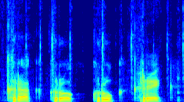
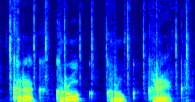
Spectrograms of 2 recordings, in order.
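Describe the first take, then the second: First: The stress falls on the fourth syllable, крэк. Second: The stress falls on the second syllable, крок.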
